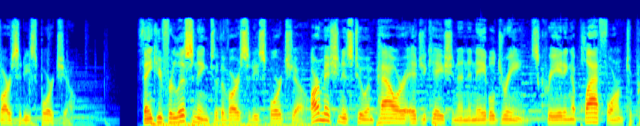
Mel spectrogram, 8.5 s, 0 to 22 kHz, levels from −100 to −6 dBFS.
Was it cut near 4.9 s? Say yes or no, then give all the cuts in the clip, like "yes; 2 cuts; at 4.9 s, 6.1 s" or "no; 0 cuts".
no; 1 cut; at 1.6 s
